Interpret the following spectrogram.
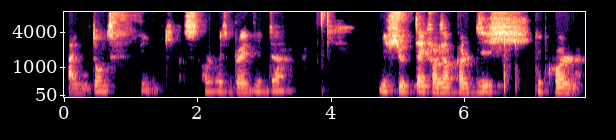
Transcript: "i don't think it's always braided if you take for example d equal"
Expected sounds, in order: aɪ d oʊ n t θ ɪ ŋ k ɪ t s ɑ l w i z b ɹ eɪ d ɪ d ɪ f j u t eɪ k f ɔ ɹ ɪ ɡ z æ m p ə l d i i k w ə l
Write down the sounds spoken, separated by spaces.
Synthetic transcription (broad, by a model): aɪ d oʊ n t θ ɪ ŋ k ɪ t s ɑ l w i z b ɹ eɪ d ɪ d ɪ f j u t eɪ k f ɔ ɹ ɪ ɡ z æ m p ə l d i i k w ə l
